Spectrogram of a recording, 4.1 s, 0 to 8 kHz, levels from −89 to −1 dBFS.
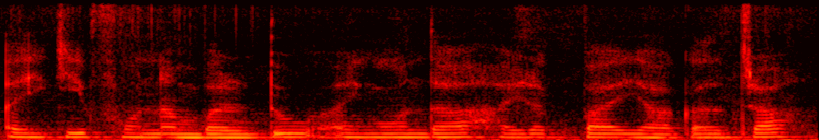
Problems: constant background noise, low volume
